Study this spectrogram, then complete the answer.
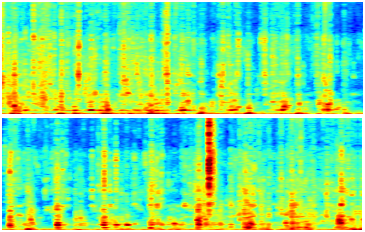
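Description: Water pours from a plastic jug into a metal pot, splashing and gurgling.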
